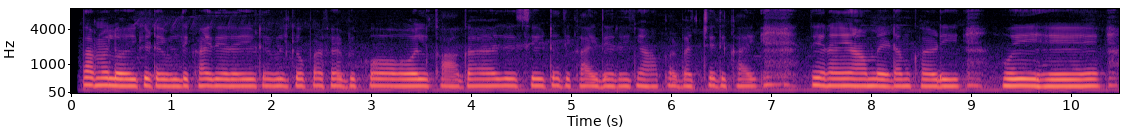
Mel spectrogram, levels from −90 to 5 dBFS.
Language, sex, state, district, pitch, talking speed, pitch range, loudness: Hindi, female, Chhattisgarh, Rajnandgaon, 200 Hz, 170 wpm, 195-205 Hz, -27 LUFS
